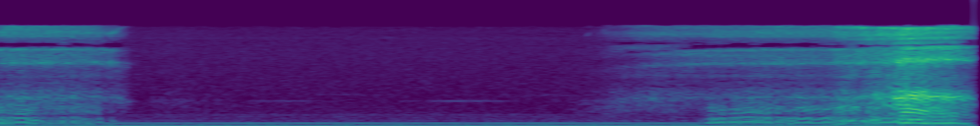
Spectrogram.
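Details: Snoring during sleep, recorded with the SnoreLab app: a loud, low, rattling snore fading into a quiet pause with a steady hum, then building again.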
